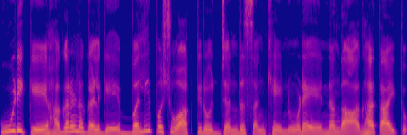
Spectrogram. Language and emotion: Kannada, surprised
